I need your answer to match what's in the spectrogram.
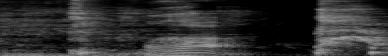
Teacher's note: Jadi tidak boleh seperti huruf kha, karena huruf kha itu mempunyai sifat hamas, sedangkan huruf gha tidak. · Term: sifat jahar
